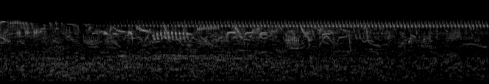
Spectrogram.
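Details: Common grasshopper warbler singing, a thin, steady, high insect-like reel running unbroken through the clip, with busy chirps and twittering notes from other birds laid over it.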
